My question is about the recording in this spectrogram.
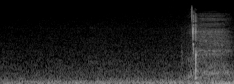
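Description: Steady hiss of open-microphone room noise, with a short click near the end.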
